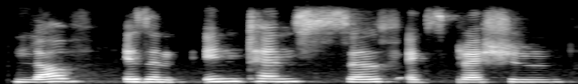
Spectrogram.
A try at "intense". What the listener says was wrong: Intense, not intense, but intense. Yes, the accent is on the second syllable.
